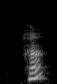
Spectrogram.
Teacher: intonation up it doesn't sound so abrupt or maybe too casual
